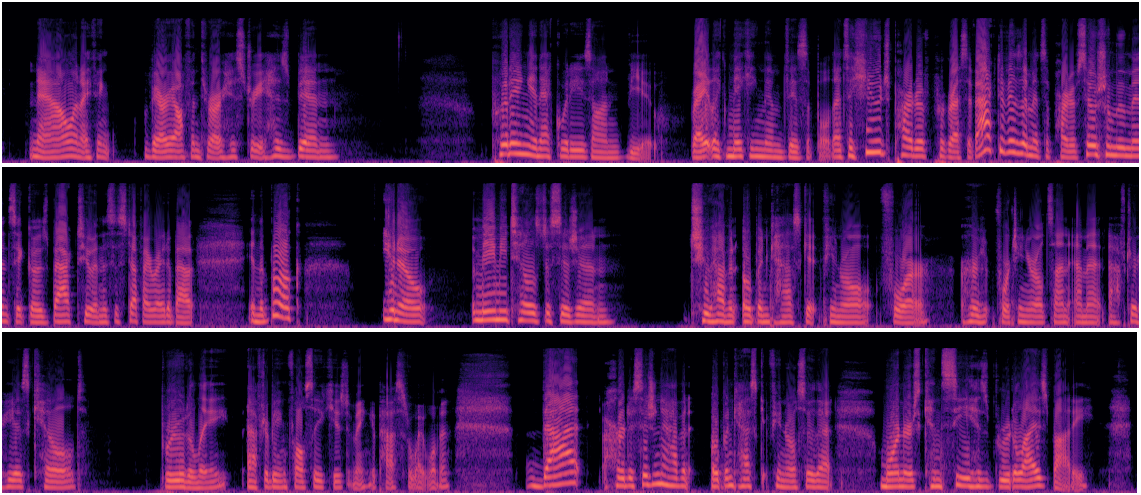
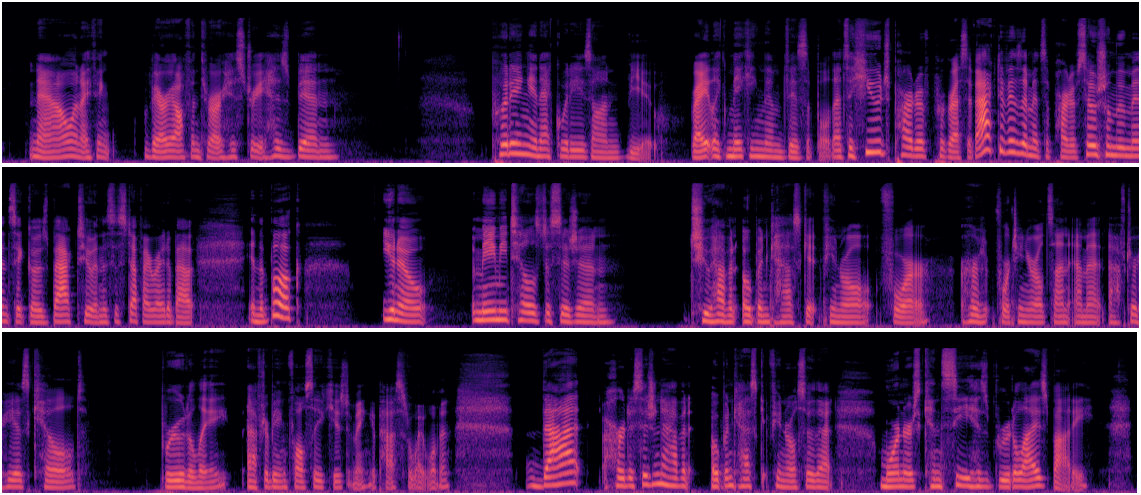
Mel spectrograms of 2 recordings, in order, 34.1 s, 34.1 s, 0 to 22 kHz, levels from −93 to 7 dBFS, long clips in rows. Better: second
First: distortion; slight; 4% of the sound clipped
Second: none

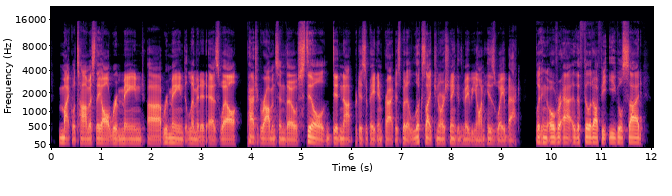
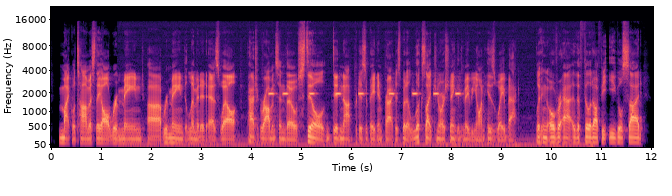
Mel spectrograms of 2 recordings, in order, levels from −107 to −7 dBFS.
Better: first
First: none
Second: phone ringing; loud; from 4.5 to 11 s; peak 2 dB above the speech

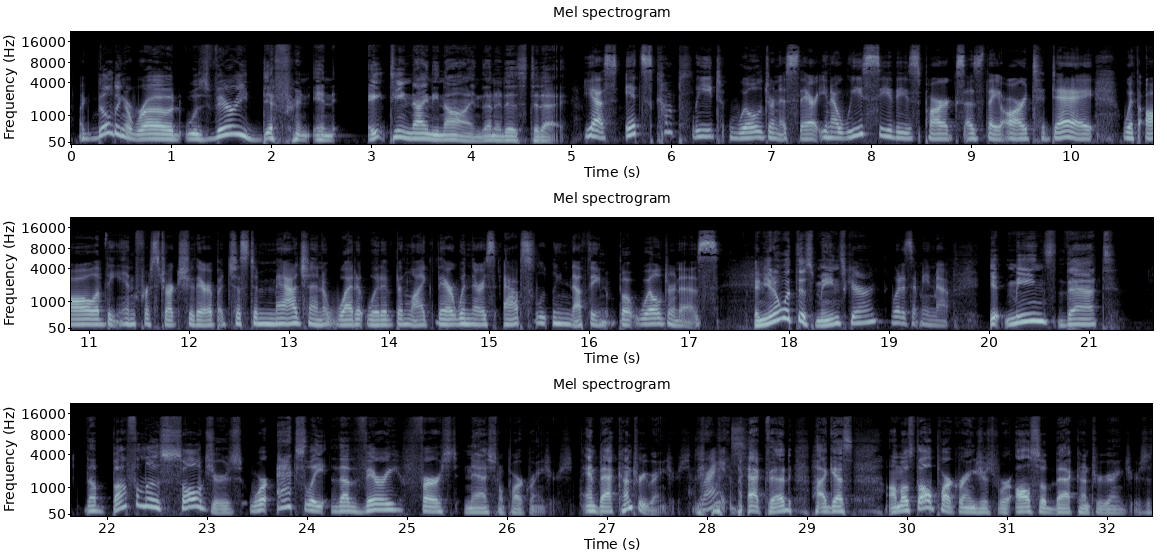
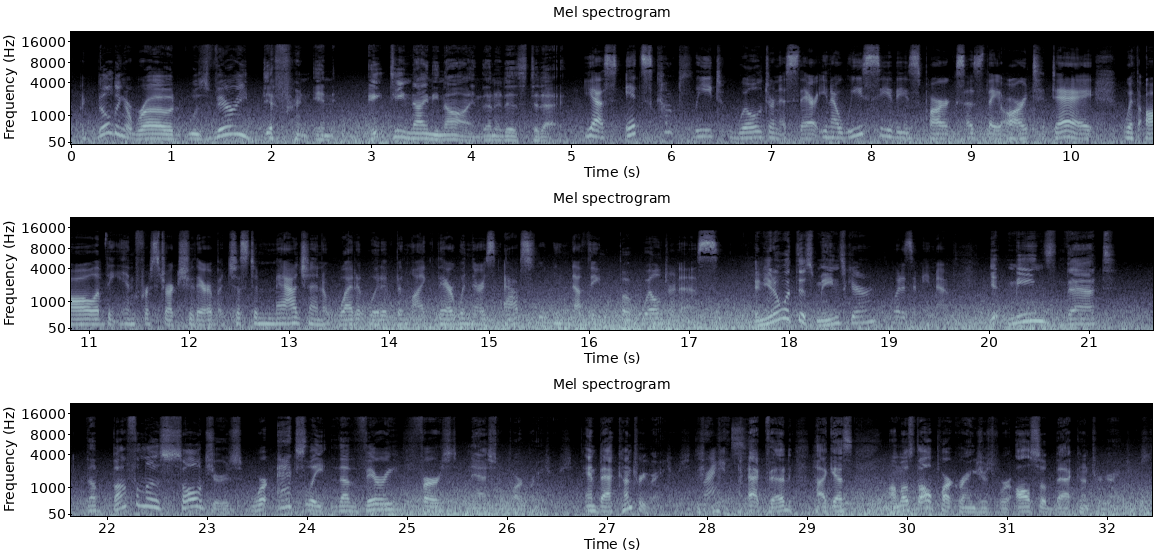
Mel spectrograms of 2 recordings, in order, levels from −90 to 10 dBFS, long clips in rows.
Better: first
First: none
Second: wind noise on the microphone; heavy; 8 dB below the speech

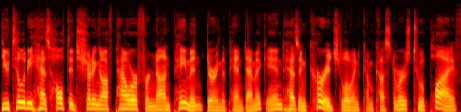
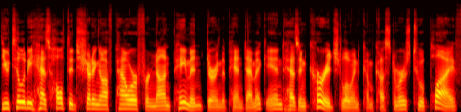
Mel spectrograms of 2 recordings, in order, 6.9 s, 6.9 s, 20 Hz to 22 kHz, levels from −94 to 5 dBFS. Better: first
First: none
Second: thin; somewhat; fading below 250 Hz

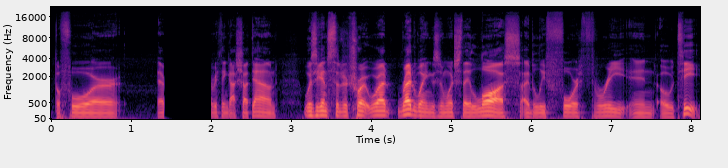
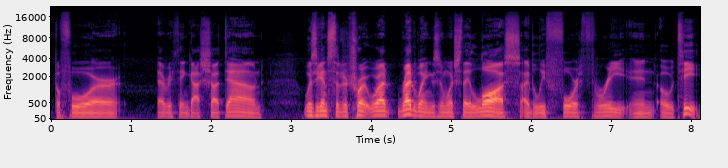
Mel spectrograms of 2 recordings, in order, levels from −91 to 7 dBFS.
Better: second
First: audio freezing; at 1.5 s for 0.5 s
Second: none

